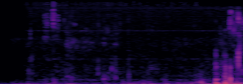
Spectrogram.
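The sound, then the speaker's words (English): A person chews and swallows food with soft biting and wet mouth sounds. The sounds are faint and irregularly spaced, with a slightly louder burst near the end. “I'm swallowing some food here right now. Sorry.”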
